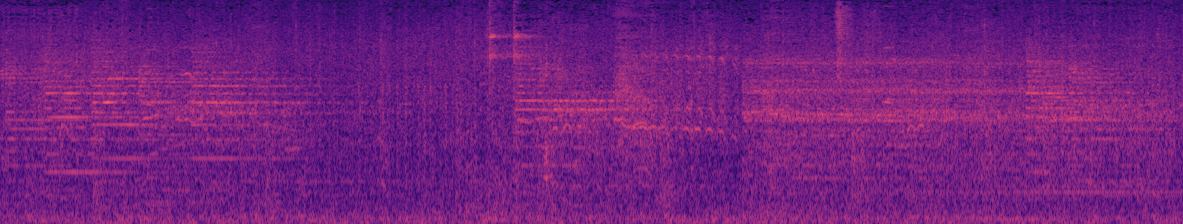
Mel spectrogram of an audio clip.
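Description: A horse whinnies and hooves clatter in the video game Red Dead Redemption, set against a dense, steady roar of action noise that stays loud throughout, with a sharp neigh rising out of the mix midway.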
